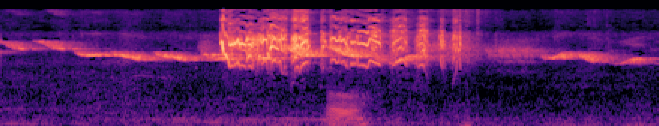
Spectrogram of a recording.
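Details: Caged chestnut-bellied seed finch chick about two months old learning to sing in a fast rhythm; continuous high twittering warble with quick chirps, briefly joined by a man's voice and a short burst of noise midway.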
